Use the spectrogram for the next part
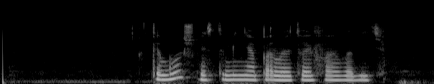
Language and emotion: Russian, neutral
